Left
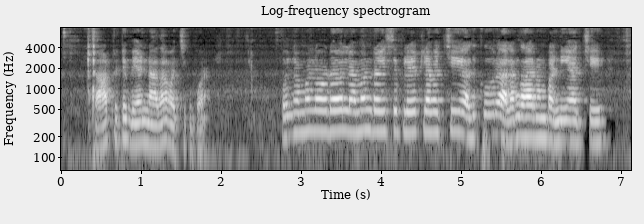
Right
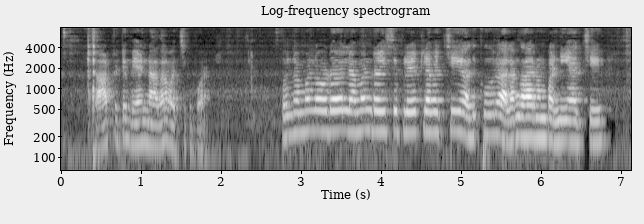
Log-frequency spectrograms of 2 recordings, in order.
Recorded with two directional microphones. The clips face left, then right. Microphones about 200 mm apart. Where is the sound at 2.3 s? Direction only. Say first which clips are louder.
Left 2 dB; 5° left (ahead or behind).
